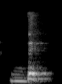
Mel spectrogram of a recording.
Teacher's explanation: 유지되는 긴 소리가 아니라 뚝뚝 끊기는 스탑 사운드로 보셔야 돼요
